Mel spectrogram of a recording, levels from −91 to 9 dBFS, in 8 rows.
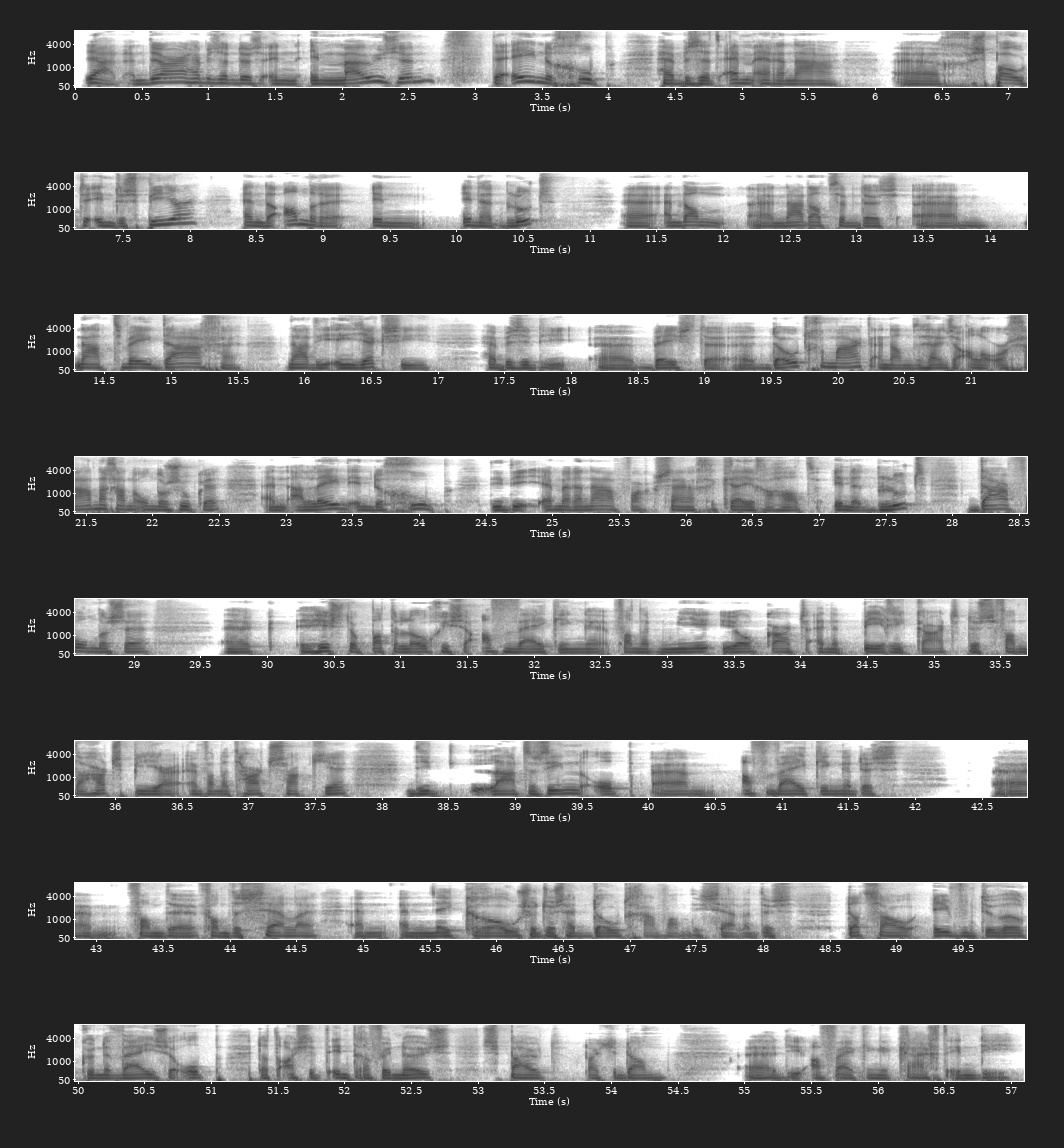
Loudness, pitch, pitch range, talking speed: -25 LUFS, 120 Hz, 115-130 Hz, 140 wpm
